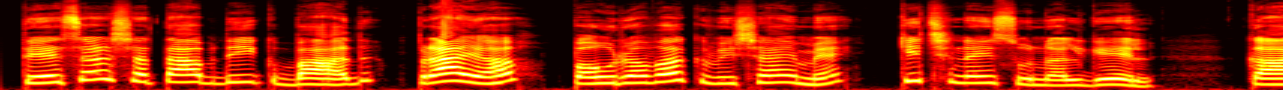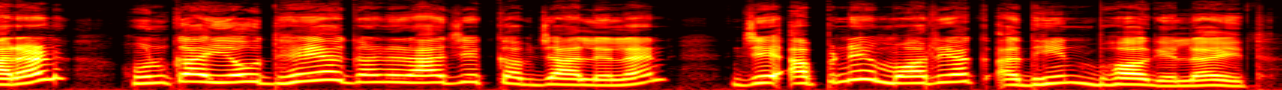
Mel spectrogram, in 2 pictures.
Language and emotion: Maithili, neutral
